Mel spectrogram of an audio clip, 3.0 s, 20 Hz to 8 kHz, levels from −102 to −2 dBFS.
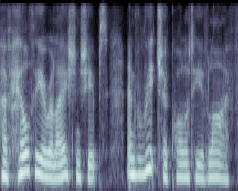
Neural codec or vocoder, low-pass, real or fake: none; 7.2 kHz; real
